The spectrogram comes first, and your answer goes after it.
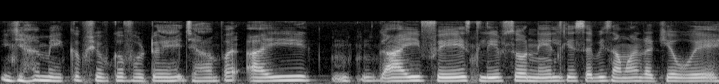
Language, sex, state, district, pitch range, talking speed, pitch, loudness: Hindi, female, Haryana, Charkhi Dadri, 160-175 Hz, 165 wpm, 170 Hz, -15 LUFS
